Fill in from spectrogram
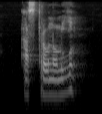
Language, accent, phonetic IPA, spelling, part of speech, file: German, Austria, [ʔastʁonoˈmiː], Astronomie, noun, De-at-Astronomie.ogg
- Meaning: astronomy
